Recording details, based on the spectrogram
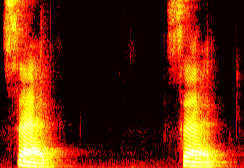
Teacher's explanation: Você vai colocar a língua na posição do D, mas você não vai soltar, não vai fazer o T.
